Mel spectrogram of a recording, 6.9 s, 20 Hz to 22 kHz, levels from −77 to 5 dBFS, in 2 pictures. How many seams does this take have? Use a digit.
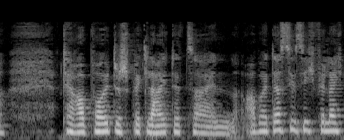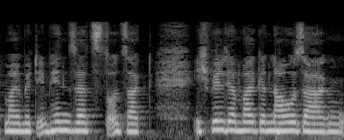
0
